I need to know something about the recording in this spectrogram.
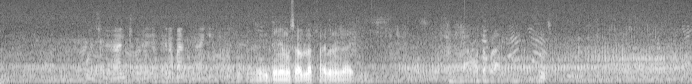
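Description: A car engine whines in the distance as the car climbs a dirt track.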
